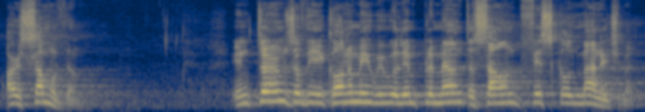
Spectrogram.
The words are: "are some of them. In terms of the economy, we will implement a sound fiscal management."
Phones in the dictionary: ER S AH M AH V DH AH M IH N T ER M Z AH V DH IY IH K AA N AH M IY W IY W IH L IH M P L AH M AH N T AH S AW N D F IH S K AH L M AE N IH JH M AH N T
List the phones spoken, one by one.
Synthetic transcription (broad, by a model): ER S AH M AH V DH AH M IH N T ER M Z AH V DH IY IH K AA N AH M IY W IY W IH L IH M P L AH M AH N T AH S AW N D F IH S K AH L M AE N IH JH M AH N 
